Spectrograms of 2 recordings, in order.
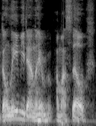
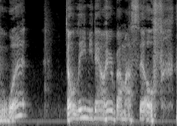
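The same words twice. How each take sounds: First: Said in the usual way. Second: High, pleading 'What? Don't leave me down here by myself.'; pleading baby. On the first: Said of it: "I'm like". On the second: Retold or imitated. Baby begging the angels not to leave, high pleading. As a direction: beg them not to go, in a much higher voice. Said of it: "And I was like".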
